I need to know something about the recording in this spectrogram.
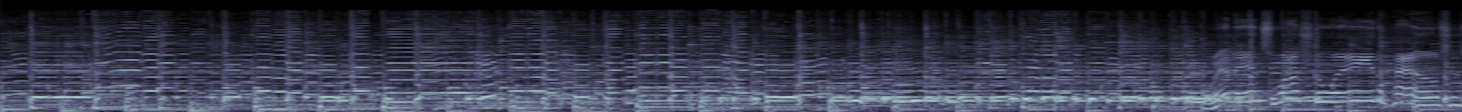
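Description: Live bluegrass band playing an instrumental break, with the fiddle out front over banjo, mandolin, acoustic guitar and an upright bass keeping a steady beat.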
